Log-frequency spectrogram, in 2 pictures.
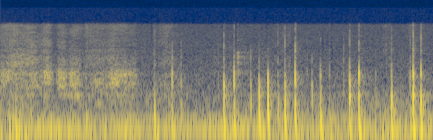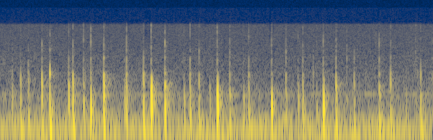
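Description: Fingertips and short nails of both hands scratch and rub the top surface and edges of a small stack of thin, solid, toast-shaped textured cork coasters lying on soft fabric. The sound is quiet, dry scratching made of rapid, short ticks and scrapes over a steady low hum, beginning with a softer rub before the sharper scratches take over.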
